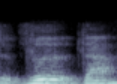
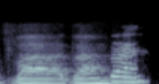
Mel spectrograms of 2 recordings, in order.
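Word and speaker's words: וָדָם: Entonces no es v dam, sino va dam.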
